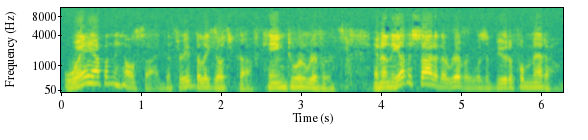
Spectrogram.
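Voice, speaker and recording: A man's voice: very animated, fast talker, a little mellow, low-quality recording. A man, a father, telling a bedtime story to a child in a playful, theatrical, teasing way, at home. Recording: home recording with rumble and background noise.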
